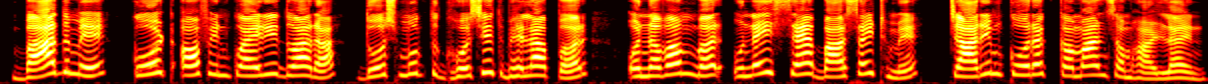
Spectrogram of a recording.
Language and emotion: Maithili, neutral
